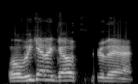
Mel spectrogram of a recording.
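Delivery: ordinary talk, nothing marked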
